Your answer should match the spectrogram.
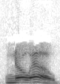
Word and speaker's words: Mnop: So, the name is Noelle, and that doesn't sound too crazy, except it was spelled M-N-O-P. – What? – What? – Yes. So, when you look at it, it's spelled M-N-O-P, but it's pronounced Noelle because when you look at the alphabet, it's L-M-N-O-P.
